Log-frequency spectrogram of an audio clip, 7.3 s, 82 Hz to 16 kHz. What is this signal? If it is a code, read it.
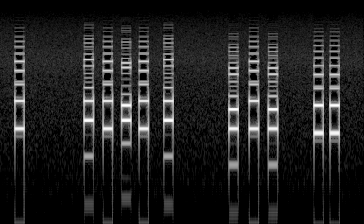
DTMF, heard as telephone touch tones, dialled by hand, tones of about 190 ms. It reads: 6 #606# 464 22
